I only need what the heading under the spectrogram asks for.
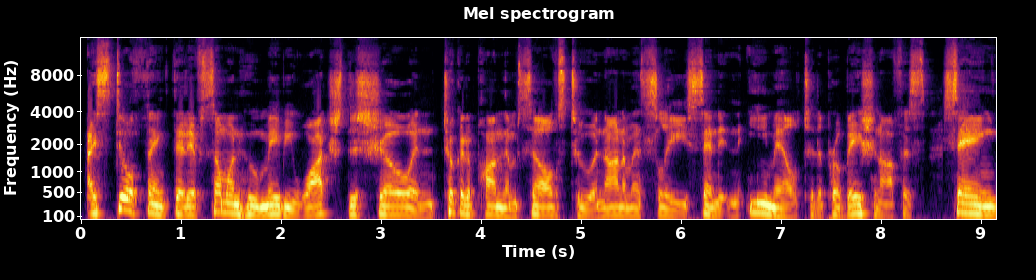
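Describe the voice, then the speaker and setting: Man playing a deliberate, skeptical judge, mid-pitched. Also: fairly bright tone, close to an everyday voice. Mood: musing, skeptical. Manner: formal, deliberate, hedging and self-correcting. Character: skeptical, deliberative male judge presiding over hearing. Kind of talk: readers theater of a court transcript.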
